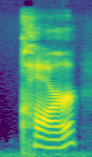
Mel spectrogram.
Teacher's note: Received pronunciation or RP is often used as a standard, though fewer people actually speak pure RP now, but it's typically non-erotic, meaning the R at the end of words or before a consonant often gets dropped or softened. So car sounds more like C.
